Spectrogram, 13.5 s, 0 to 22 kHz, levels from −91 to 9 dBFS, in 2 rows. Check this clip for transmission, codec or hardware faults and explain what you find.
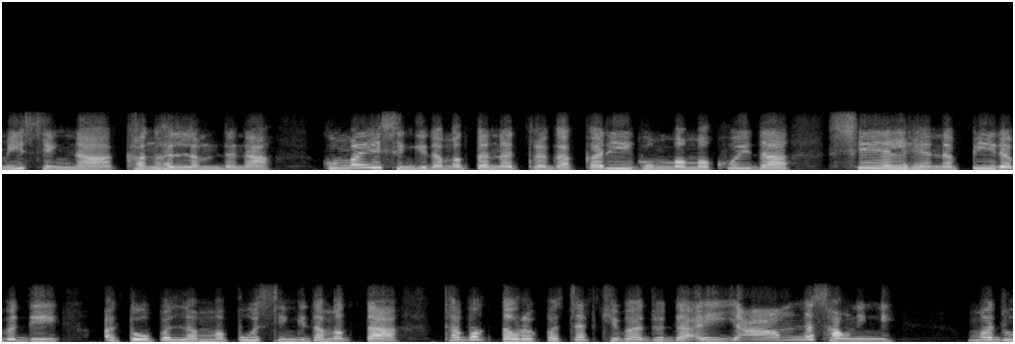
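One fault runs through the whole clip: AMR wideband (HD Voice) codec damage, and it is plainly audible. The speech has nothing above 7.4 kHz. The codec models the voice with a pulse-driven vocal tract filter up to 6.4 kHz and fills the top band with shaped noise. Here the coding is coarse, which fits one of the lowest AMR-WB rates, around 8.85 kbit/s. The result sounds rough and raspy throughout.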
